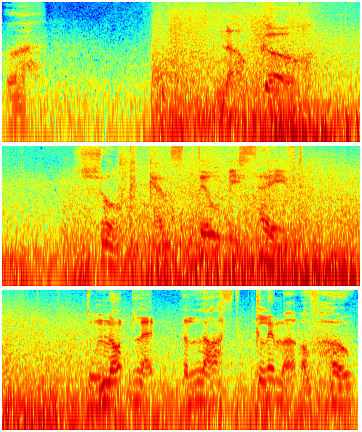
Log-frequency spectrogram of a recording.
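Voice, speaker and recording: An actor playing a dying, noble, dutiful brother in a video game, grave and halting, straining for breath. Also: male voice. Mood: urgent resolve. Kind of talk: dramatic video game acting. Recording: loud battle rumble and explosions.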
